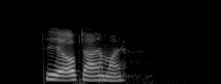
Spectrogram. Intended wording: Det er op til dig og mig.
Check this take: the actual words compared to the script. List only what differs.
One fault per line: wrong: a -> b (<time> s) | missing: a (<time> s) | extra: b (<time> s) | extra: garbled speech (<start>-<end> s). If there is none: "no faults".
missing: til (0.8 s)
